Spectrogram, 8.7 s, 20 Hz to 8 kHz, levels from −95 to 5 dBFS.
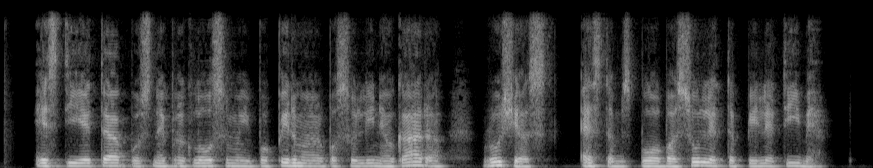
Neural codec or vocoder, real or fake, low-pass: codec, 16 kHz, 0.4 kbps, LongCat-Audio-Codec; fake; 7.2 kHz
